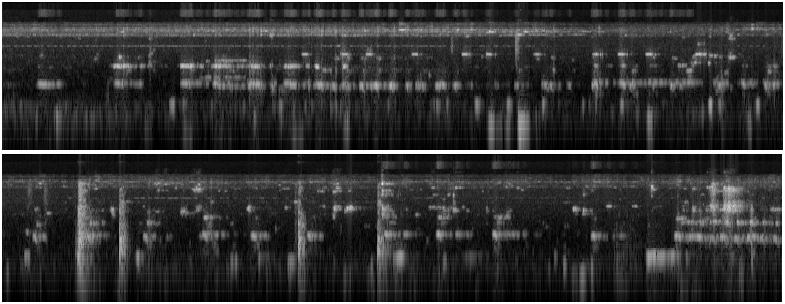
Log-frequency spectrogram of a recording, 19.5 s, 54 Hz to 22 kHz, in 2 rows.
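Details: Siamang, the largest gibbon, from the forests of Peninsular Malaysia, where its song carries 3 to 5 km. A recording is played back: repeated harmonic hoots near one pitch, rising into louder whooping bursts with sharp barks, plus some room noise.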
